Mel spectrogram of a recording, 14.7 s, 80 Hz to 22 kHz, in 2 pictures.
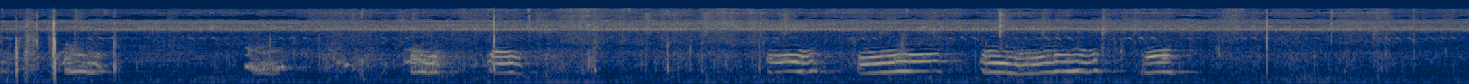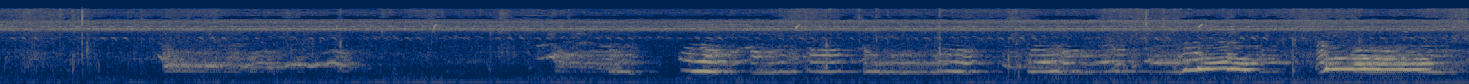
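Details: Bluetick coonhounds running a big rabbit early on the morning of 22 July 2012, a new pup among them; hound voices in ragged bursts of bawling bays with wavering pitch, broken by quiet gaps, a steady high hiss throughout.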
